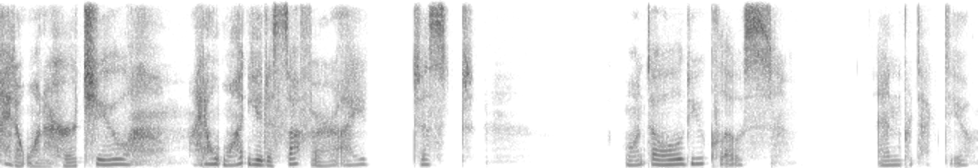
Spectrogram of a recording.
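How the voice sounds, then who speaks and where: Female supervillain for ASMR audio drama, played by a woman: teasing, theatrical, easily flustered tsundere, measured pace, very dry intimate recording. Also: on the high side, husky, no echo, full character voice. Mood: tender, confessing.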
